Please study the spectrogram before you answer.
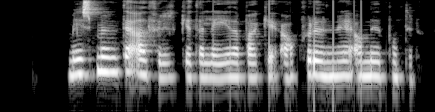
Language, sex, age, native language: Icelandic, female, 40-49, Icelandic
